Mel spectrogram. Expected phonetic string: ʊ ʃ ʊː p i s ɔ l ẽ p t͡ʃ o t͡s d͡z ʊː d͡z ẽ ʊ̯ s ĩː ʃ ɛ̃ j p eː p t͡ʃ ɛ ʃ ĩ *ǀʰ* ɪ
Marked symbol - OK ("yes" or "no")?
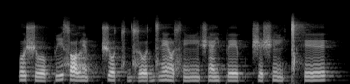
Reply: yes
